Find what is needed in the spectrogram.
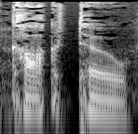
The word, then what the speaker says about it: Cocteau: No, it's spelled C-O-C-T-E-A-U, Cocteau Twins.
